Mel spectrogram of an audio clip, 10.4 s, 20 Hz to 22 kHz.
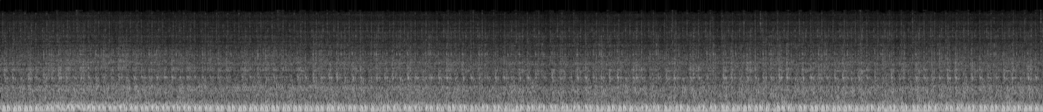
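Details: Yamaha V-Star 1100 Classic (same engine as Bulldog BT 1100) with backfire and spark-plug flooding complaint, traced to a rotten pipe: steady, even low thump at idle with no misses, both cylinders firing cleanly, smooth normal idle.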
